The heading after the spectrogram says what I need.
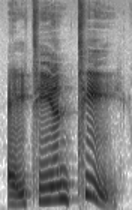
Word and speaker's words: AT&T: how to say them correctly pronounce each letter completely with the most stress on the last letter like this CEO AT&T KFC I've heard so many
